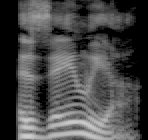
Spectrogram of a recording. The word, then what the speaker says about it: Azalea: where I have to figure out how to pronounce Iggy Azalea's name correctly. What is her name? Is it Azalea? Azalea.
